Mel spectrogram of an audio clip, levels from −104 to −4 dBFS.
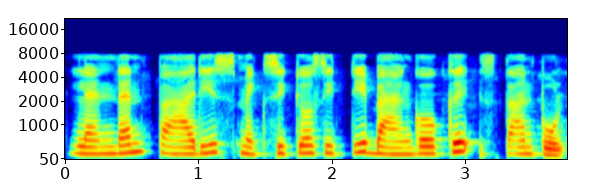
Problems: none marked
